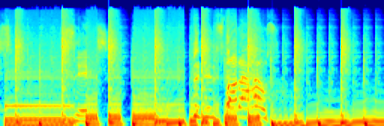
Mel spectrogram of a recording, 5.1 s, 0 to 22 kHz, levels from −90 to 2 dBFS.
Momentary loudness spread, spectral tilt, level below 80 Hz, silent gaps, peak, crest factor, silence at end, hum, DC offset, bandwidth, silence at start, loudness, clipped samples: 3 LU; -5.5 dB/octave; -20 dBFS; none; 0 dBFS; 14 dB; 0 s; none; 6%; 18 kHz; 0 s; -15 LUFS; under 0.1%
